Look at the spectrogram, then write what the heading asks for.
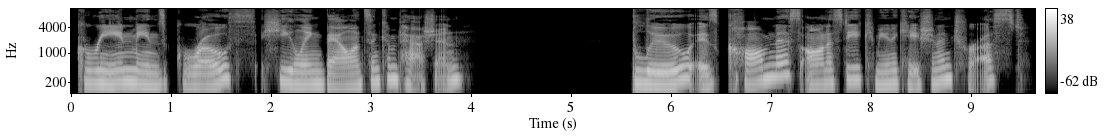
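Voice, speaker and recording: A young woman co-hosting a podcast, telling a story in an animated, casual way with laughs. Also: mid-range voice, takes it slowly, no room sound, clean studio sound. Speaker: podcast co-host. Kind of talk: casual chat.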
